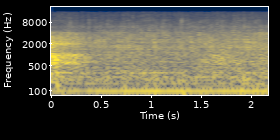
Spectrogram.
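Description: Indoor bike trainer running under steady easy pedalling: an even whirring hiss with a faint low hum.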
